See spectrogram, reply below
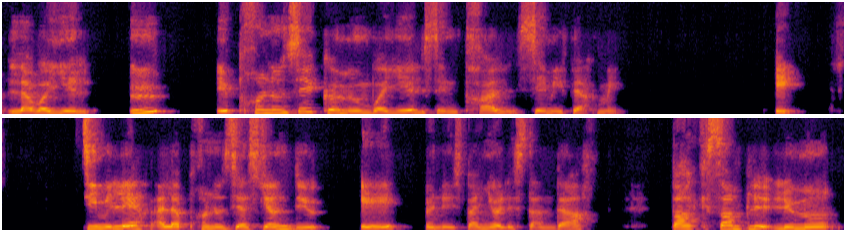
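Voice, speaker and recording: Slow, warm-voiced young woman presenting. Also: on the high side. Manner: hesitant, read-aloud delivery with fillers. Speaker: student presenter. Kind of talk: oral class presentation.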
